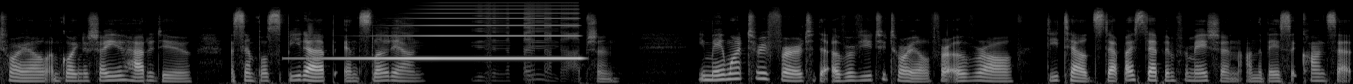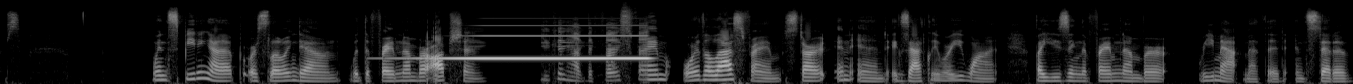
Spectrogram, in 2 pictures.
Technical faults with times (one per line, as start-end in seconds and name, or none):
2.82-5.89 loudspeaker feedback squeal
17.19-20.12 loudspeaker feedback squeal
